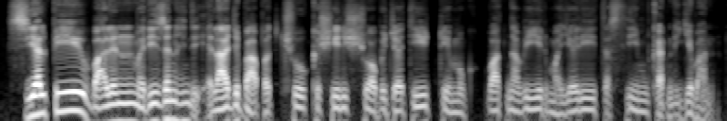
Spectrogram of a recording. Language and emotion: Kashmiri, neutral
